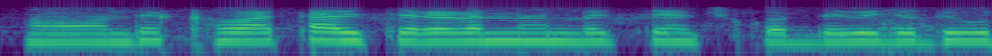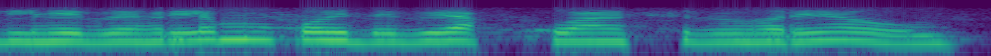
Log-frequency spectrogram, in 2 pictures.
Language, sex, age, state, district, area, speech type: Odia, female, 60+, Odisha, Angul, rural, conversation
